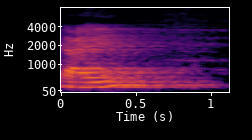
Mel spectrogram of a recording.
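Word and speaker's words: ptyalin: टायरिन को इंग्लिश में T silent होता है, ध्यान है, टायरिन टी इसमें जो है साइलेंट होता है।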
